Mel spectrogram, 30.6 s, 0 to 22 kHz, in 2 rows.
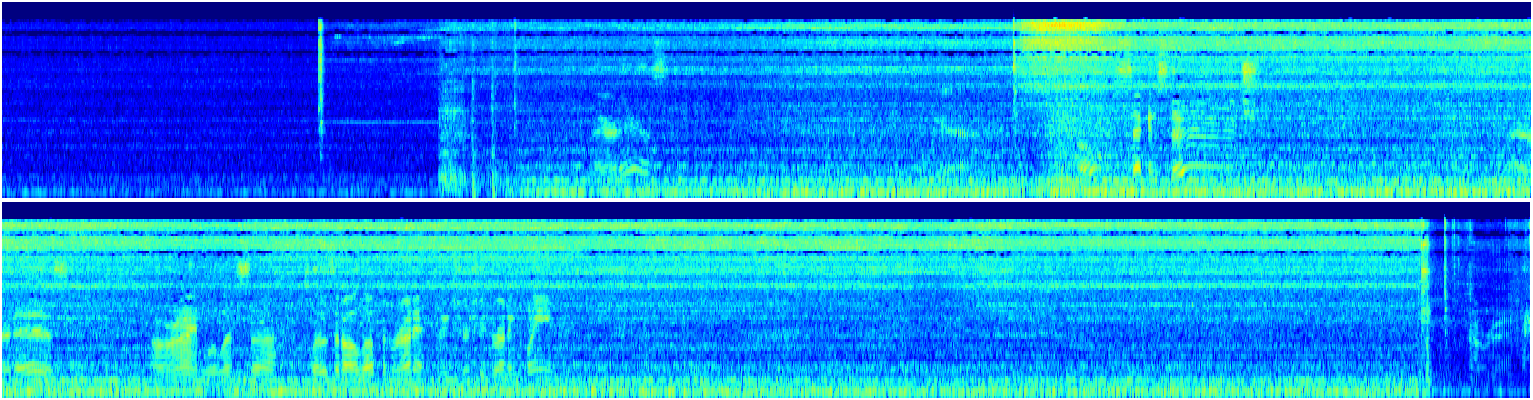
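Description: Trane XV80 gas furnace: the draft inducer runs with a low rumble, then about four seconds in the burners light and the sound jumps into a loud, steady roar and hum that holds until just before the end. The newly replaced gas valve is opening and the burners are firing.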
